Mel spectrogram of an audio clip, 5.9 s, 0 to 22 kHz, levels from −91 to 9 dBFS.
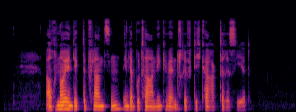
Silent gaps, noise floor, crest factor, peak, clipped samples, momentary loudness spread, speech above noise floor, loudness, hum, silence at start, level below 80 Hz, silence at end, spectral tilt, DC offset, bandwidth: none; -76 dBFS; 22 dB; -6 dBFS; under 0.1%; 12 LU; 51 dB; -26 LUFS; none; 0.95 s; -64 dBFS; 1.05 s; -5.5 dB/octave; under 0.1%; 11 kHz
